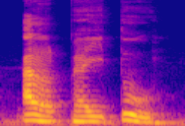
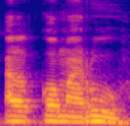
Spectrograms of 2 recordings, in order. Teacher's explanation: terdapat alif dan lam dan harus dibaca jelas sebelum masuk ke huruf qamariyah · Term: idhar qamariyah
